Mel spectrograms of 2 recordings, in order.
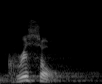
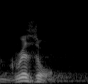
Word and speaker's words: gristle: It also, there's an alternative pronunciation. It's gristle or grizzle.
